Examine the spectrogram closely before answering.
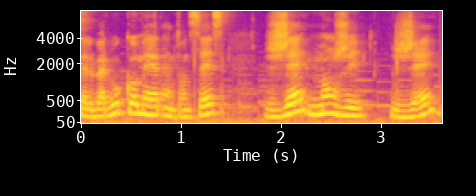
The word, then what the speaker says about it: mangé: Entonces, j'ai mangé. J'ai mangé. Se pronuncia igual.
